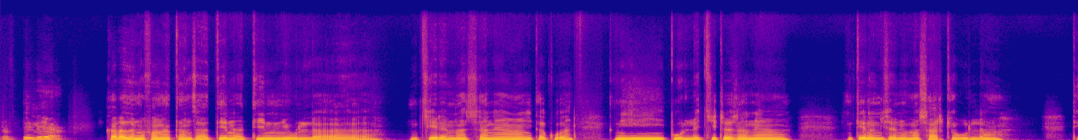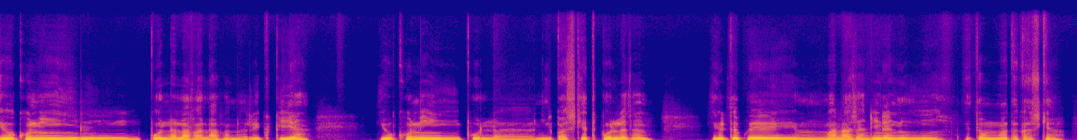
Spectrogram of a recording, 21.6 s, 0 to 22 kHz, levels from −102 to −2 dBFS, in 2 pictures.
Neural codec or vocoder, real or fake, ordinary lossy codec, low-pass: codec, 44.1 kHz, 7.8 kbps, Pupu-Codec; fake; none; 19.8 kHz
